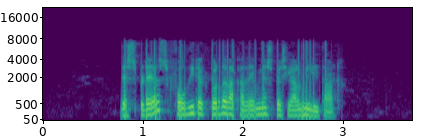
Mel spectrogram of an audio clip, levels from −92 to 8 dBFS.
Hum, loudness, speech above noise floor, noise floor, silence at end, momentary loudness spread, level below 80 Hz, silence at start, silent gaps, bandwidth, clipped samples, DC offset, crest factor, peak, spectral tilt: none; -20 LUFS; 58 dB; -78 dBFS; 0.8 s; 8 LU; -46 dBFS; 0.8 s; none; 7.8 kHz; under 0.1%; under 0.1%; 18 dB; -4 dBFS; -6.5 dB/octave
